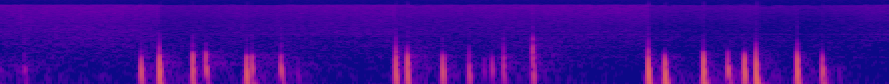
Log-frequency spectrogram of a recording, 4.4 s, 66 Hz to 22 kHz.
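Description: A cork object is tapped close to a FIFINE K690 microphone, giving soft, deep, bassy thumps in three quick bursts. Each tap is short and dry, with almost no ring, and sits mostly in the low end with no bright content.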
